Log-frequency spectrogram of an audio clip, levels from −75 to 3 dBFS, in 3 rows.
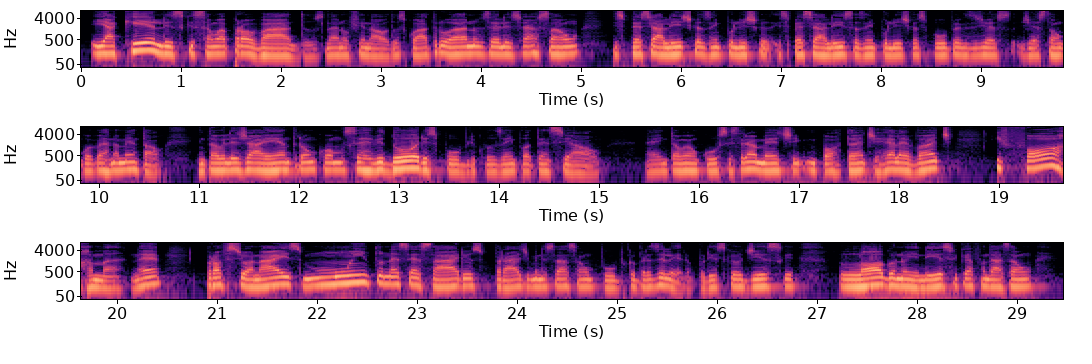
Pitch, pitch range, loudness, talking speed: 130 Hz, 120-140 Hz, -18 LUFS, 130 wpm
